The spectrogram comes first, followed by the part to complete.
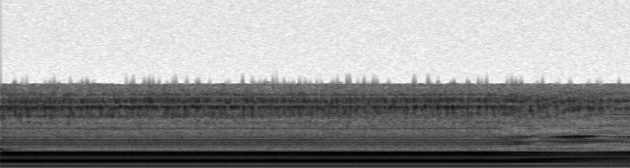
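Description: Steady electrical hum, a buzzing tone with many overtones, unbroken and slightly quieter near the end.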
